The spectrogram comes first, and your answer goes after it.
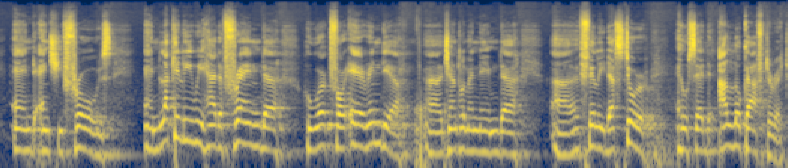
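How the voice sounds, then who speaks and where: A man with a fairly high pitch and ordinary pitch variation talks at a fairly slow pace, with noticeable background noise and audible room echo. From Tanzania, East Africa, then England from age 13. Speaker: entrepreneur, panel speaker. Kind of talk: panel talk, personal story. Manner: hesitant, many fillers and repetitions.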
